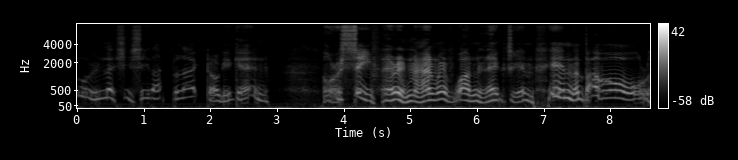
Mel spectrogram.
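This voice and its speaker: In a put-on character voice, a man speaks very slowly in a high, raspy pitch, with very wide pitch swings and big swings in loudness. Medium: read story. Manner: rough, salty, desperate.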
